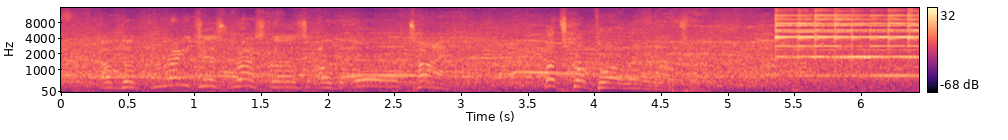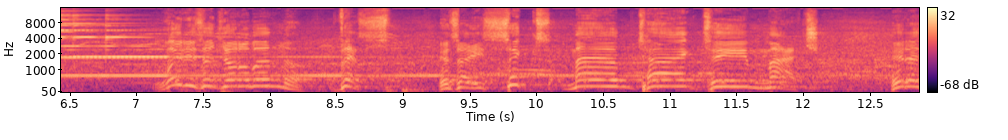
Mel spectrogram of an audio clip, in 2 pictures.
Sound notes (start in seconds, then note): 5.7 bell ringing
